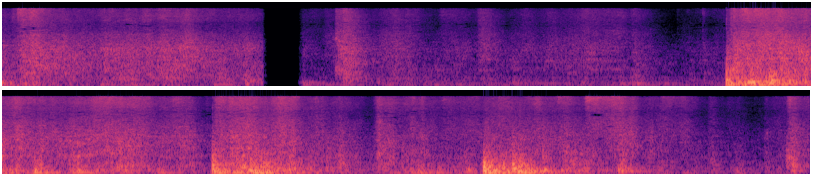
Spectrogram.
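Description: Cardboard packaging and a polystyrene insert being handled, scraping and rustling in three loud bursts in the second half.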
